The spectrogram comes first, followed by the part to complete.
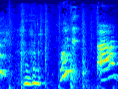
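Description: A young child's excited high-pitched voice: a few short, rising cries mixed with laughter.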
